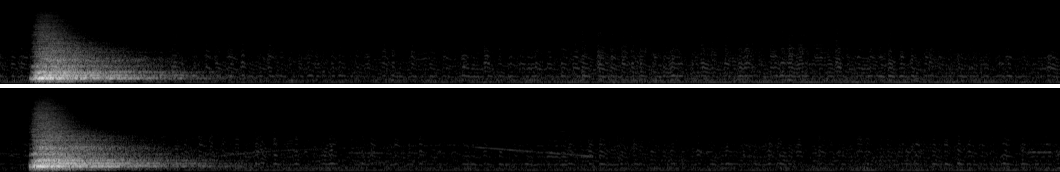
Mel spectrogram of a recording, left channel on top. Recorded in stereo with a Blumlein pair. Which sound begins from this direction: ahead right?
A whoosh, at 0.3 s.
